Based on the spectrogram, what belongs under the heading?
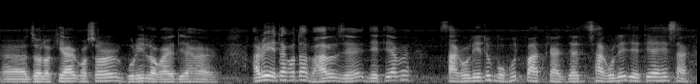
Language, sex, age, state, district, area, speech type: Assamese, male, 60+, Assam, Nagaon, rural, spontaneous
